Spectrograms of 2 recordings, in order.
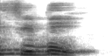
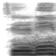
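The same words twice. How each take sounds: First: Said in the usual way. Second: सीढ़ी as "seeri", a flap without breath; unaspirated flap. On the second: Shown as a demonstration. Teacher showing a wrong form, unaspirated flap in सीढ़ी. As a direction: take the puff off the end of सीढ़ी. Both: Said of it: "नहीं".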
